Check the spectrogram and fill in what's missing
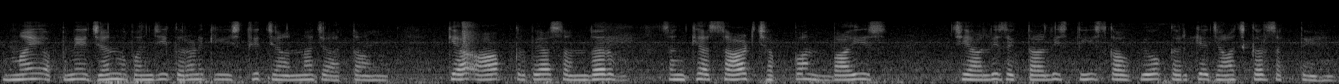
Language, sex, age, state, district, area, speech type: Hindi, female, 45-60, Uttar Pradesh, Sitapur, rural, read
